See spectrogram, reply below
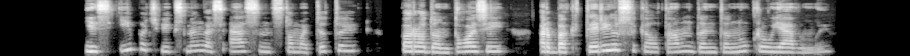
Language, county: Lithuanian, Kaunas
